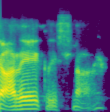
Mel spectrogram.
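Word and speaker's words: Hare Krishna: We say Are Krishna, Are Krishna. Are is when we pronounce it, Ara becomes Are, Ara, Are, when we say, pronounce it.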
